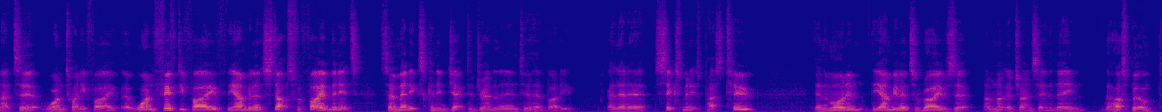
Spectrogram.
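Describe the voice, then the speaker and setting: With an English accent, a man speaks at a moderate pace and medium pitch, showing ordinary pitch variation and big swings in loudness. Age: 30s. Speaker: podcast co-host. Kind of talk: reading aloud; casual chat. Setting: studio, streamed live on video.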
